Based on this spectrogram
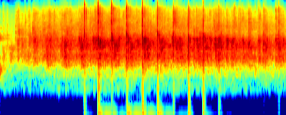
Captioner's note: audience applauding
